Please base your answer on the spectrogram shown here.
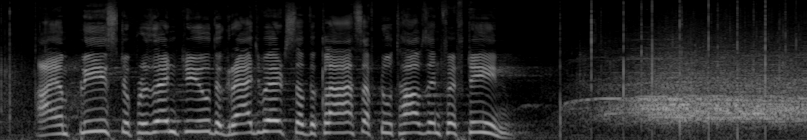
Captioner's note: applause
